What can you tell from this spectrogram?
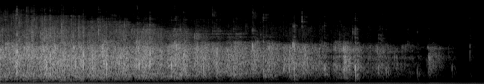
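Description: A crowd applauds with dense, crackling clapping that holds strong at first, then thins out and fades away over about five seconds, with no voices.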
